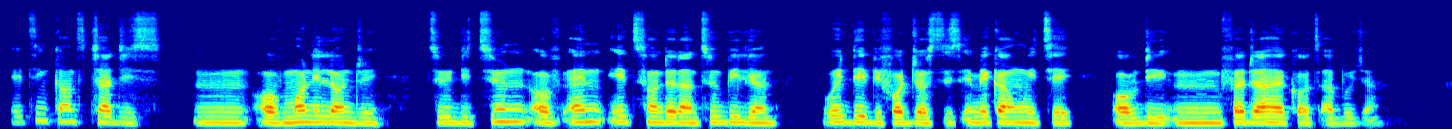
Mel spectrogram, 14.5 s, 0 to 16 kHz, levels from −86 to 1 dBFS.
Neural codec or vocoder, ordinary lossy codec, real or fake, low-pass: vocoder, 48 kHz, 128 mel bands, Vocos; none; fake; 14.4 kHz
